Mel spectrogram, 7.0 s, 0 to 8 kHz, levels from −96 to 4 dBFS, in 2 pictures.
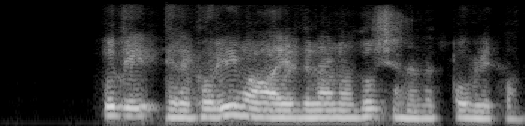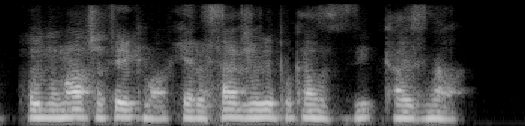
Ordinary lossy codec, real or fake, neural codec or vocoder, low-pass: AAC, 32 kbps; fake; codec, 16 kHz, 2 kbps, FreqCodec, smaller model; 7.2 kHz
